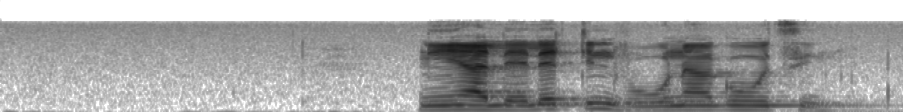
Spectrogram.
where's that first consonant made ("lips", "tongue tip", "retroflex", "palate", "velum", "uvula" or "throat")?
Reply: velum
